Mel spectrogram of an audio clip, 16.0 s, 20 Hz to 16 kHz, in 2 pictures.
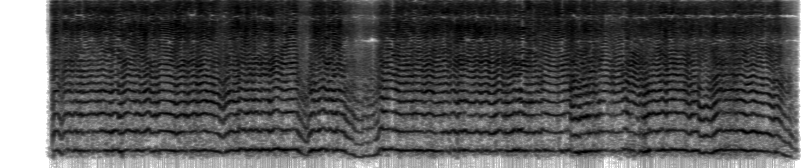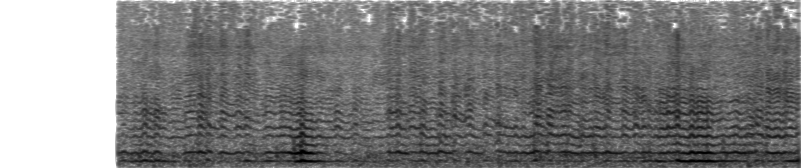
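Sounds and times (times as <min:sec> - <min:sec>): fly buzzing: 0:00.6 - 0:08.0, 0:09.2 - 0:16.0.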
